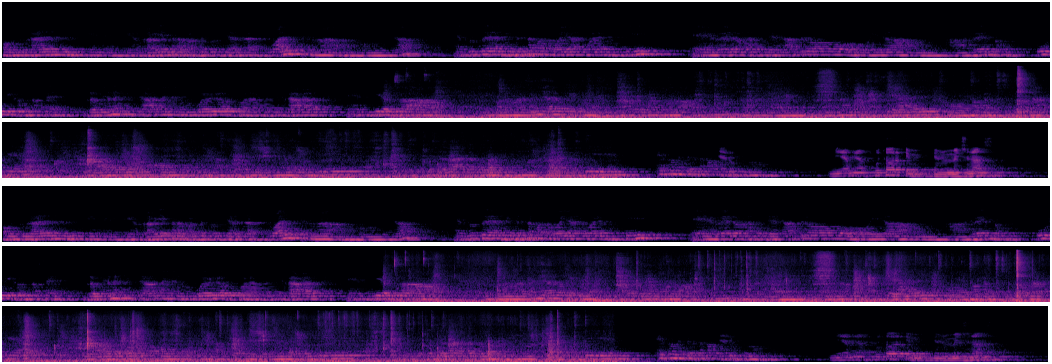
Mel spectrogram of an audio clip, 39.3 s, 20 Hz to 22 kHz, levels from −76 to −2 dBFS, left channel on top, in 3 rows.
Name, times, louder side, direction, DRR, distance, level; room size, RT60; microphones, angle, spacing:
voice 1, 0.0-5.2 5.6-12.7 12.9-26.8 27.2-30.7 31.1-34.0 34.3-35.8, equal, 5° right, -4 dB, 0.5 m, -42 dB
sound 1, 17.8-33.9, right 2 dB, 90° right, 0.4 m, -41 dB
voice 2, 35.1-35.5 36.5-38.6, left 3 dB, 75° left, 6 dB, 0.3 m, -44 dB
2.6 x 2.3 x 3.2 m, 1.5 s
head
